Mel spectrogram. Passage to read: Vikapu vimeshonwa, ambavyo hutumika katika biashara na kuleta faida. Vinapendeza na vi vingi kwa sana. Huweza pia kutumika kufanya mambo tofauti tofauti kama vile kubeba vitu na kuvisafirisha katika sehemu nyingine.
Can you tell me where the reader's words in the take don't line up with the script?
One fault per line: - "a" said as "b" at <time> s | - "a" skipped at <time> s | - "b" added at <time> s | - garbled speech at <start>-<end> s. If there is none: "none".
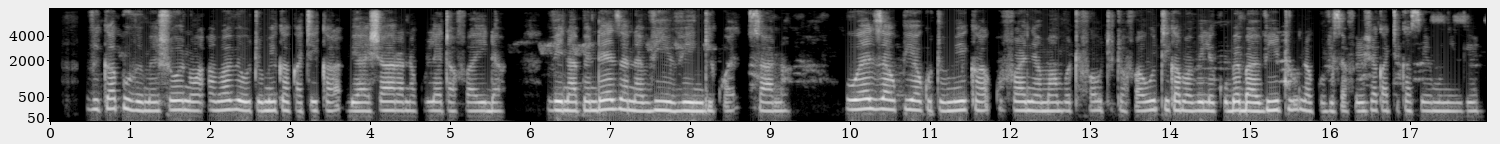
none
